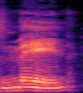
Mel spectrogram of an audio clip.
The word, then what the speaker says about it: mean: The word for middle is main. And I know that main, in Manx, it's spelled M-E-A-N, but in Irish, it can be M-E-A-D-H.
